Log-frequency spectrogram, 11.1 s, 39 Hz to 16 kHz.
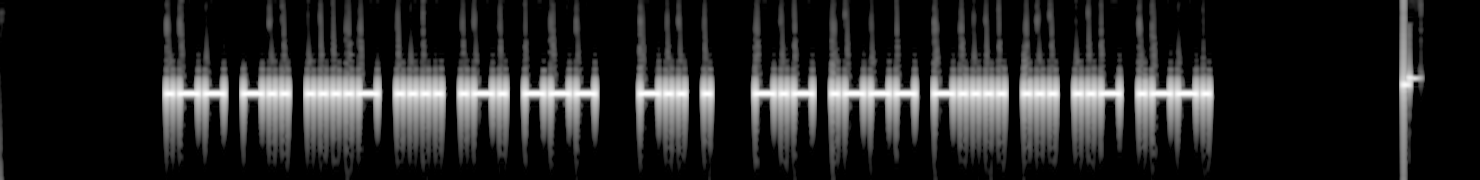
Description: Morse code, heard as a keyed tone, about 25 wpm, 700 Hz. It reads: WD4HRO DE KJ6SUP
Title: USA Callsign DE Callsign 25wpm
